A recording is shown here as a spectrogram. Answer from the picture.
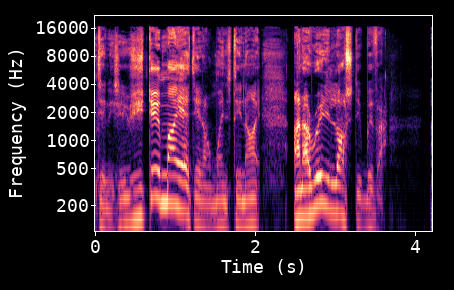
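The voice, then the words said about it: Put-on accent while storytelling. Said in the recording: “You've got to stop this accent”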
